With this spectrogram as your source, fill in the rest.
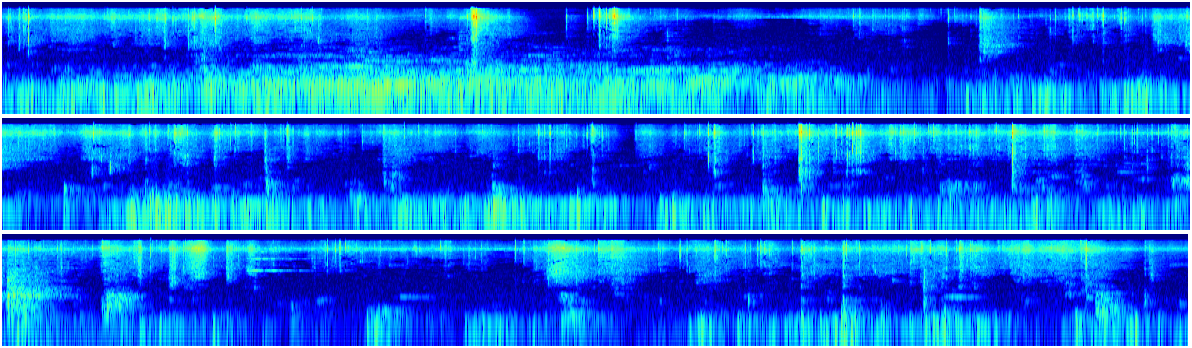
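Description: A plastic bubble mailer crinkles and rustles as hands handle it.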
